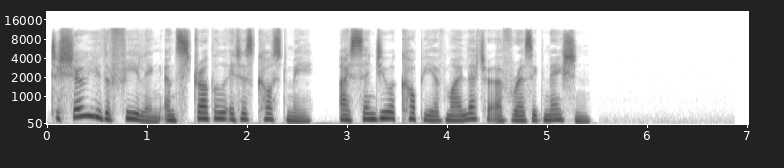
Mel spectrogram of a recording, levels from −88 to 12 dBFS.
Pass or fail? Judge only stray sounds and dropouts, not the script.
pass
